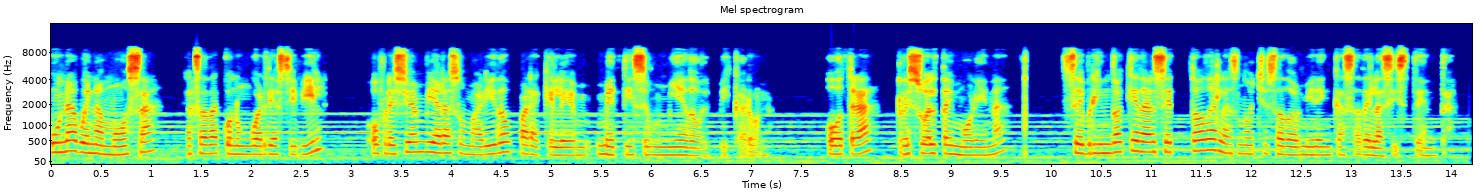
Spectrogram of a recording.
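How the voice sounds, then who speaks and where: A woman's voice: lowish voice, moderate pace. A woman narrating a literary story in a dramatized radio reading. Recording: music underneath.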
